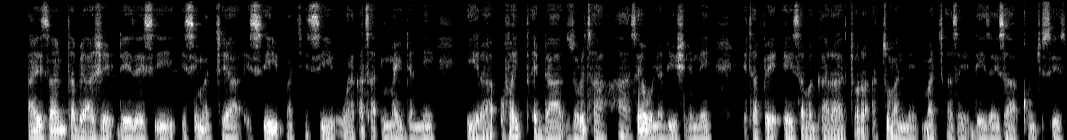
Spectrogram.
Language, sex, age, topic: Gamo, male, 25-35, government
